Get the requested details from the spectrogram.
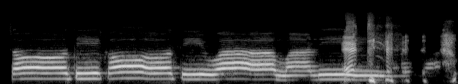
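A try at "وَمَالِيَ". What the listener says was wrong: Wanya kenapa panjang? Wama. Wamalia. Bukan, Wamalia yang tengah dulu. Wamalia, Wamalia. Sodiqati wama. Sodiqati wamalia famalia.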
